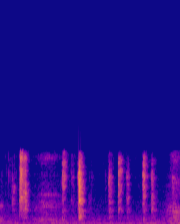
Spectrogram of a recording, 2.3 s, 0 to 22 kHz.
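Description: Front-panel keys of an Advantest R6142 DC voltage/current source clicking as they are pressed in quick succession to step the output voltage up toward 20 V; the loudest click comes about a second in.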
